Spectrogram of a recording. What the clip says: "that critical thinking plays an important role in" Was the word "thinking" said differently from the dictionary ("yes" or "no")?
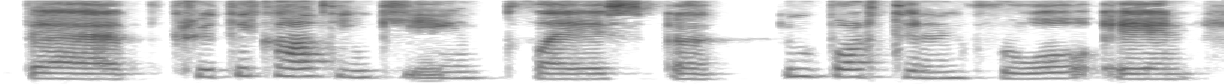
no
